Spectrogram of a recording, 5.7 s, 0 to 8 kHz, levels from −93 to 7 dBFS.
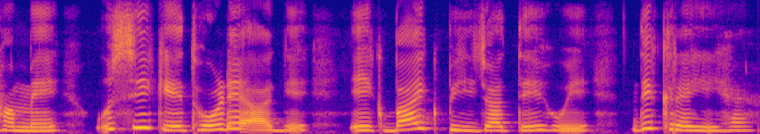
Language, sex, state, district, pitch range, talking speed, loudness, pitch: Hindi, female, Himachal Pradesh, Shimla, 225-275 Hz, 135 wpm, -15 LUFS, 245 Hz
